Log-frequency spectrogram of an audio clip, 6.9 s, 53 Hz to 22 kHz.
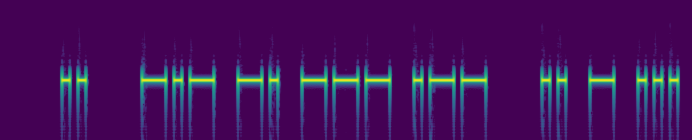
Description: Morse code, heard as a keyed tone, about 15 wpm, 700 Hz. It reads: I KNOW ITS
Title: Sentences from Top 1000 Words - Review Part 2 - 15wpm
